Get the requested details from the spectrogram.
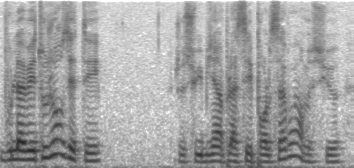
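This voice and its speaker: A man doing a courteous, eerily calm waiter. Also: mid-range voice, brisk, natural voice. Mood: politely eerie. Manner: formal, courteous, unruffled. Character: soft-spoken, eerily polite male hotel waiter.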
